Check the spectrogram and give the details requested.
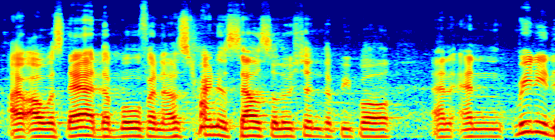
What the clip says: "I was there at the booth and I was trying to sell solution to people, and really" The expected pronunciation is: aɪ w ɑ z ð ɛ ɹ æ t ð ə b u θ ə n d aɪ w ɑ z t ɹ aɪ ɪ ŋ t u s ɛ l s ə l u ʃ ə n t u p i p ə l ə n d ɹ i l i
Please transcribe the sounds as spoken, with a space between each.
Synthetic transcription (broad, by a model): aɪ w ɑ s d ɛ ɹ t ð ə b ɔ f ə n aɪ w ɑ s t ɹ aɪ ɪ ŋ t u s ɛ l s ə l u ʃ ə n t u p i p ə l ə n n ɹ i l i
